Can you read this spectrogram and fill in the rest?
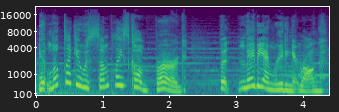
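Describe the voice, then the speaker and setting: A woman's voice: sits high, sing-song, normal speed, faint music behind. A woman voicing a curious, studious young female mage in a video game, earnest and bookish in her talk. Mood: pondering. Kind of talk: video game cutscene acting.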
